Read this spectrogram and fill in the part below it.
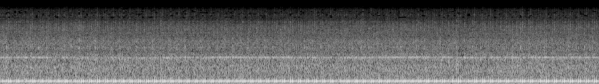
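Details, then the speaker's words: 1956 VW Beetle air-cooled flat-four, cold, after swapping bad Weber 34 ICT carbs for a stock Solex 34 PICT 3: steady, even low putter at idle with a faint constant whistle; healthy, still needs some adjustment. "exactly healthy I don't think it's gonna blow up anytime soon"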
